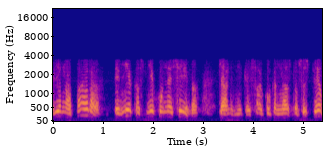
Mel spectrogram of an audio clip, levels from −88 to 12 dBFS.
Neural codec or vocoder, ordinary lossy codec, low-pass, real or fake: vocoder, 44.1 kHz, 128 mel bands, Pupu-Vocoder; Opus, 64 kbps; 3.6 kHz; fake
